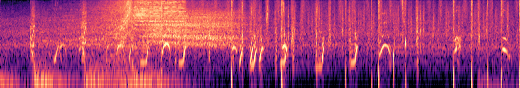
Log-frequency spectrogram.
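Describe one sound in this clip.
Cartoon figures squeak and bounce as they scramble forward.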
